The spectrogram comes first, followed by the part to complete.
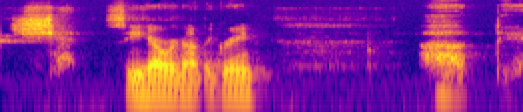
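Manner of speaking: hushed, breathy aside under the breath; whispered aside. Real, not acted. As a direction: drop to a whisper as if sharing a secret. Muttered aside about missing rain.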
